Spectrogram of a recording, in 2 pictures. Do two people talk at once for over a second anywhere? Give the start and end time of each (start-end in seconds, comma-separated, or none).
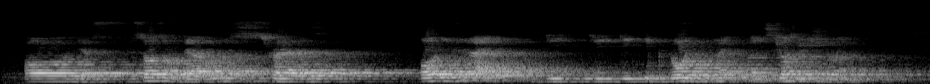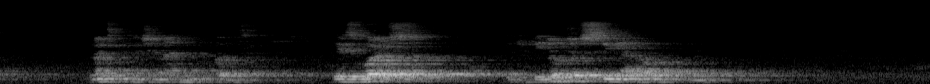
6.8-8.5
